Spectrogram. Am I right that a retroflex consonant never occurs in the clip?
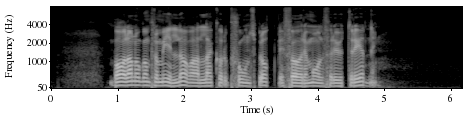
yes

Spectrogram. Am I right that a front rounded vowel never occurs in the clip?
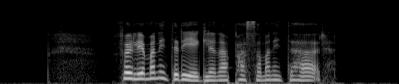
no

